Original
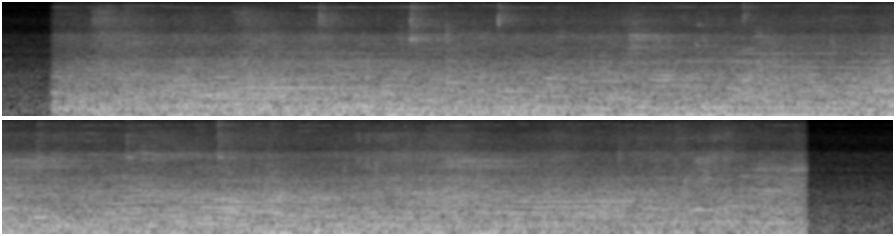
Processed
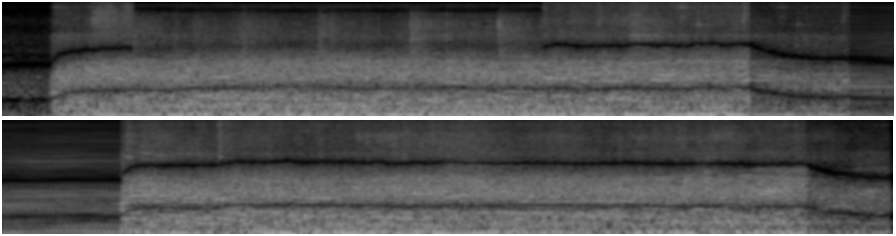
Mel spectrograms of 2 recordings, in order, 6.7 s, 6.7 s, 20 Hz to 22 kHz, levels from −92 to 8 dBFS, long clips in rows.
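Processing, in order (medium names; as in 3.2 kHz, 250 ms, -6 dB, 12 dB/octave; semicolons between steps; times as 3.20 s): coarse spectral quantiser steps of 15 dB; peaking EQ 180 Hz -14 dB 2.4 oct; hard clipper -28.5 dBFS, distortion -9 dB; 2.80–3.79 s: feedback comb 56 Hz, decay 1.7 s, harmonics all, mix 100%; on a send: delay 374 ms -10 dB; on the sum: touch-sensitive phaser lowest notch 440 Hz, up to 3 kHz, full sweep at -20.5 dBFS; 0.49–2.03 s: decimation joined by straight lines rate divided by 2×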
